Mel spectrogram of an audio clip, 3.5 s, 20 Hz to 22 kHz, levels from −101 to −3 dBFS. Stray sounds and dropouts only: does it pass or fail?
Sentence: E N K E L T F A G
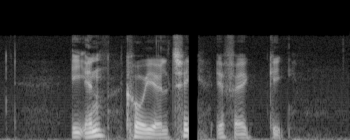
fail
